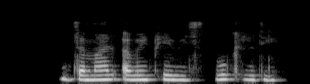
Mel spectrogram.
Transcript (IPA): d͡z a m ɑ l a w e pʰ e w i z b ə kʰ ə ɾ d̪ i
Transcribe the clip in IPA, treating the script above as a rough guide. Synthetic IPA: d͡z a m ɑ l a w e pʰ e w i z w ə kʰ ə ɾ d̪ i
